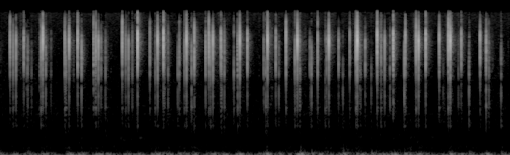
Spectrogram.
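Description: Long red almond-shaped nails scratch and tap across a round slice of solid tree trunk with its bark edge, resting on a table. A rapid run of short, dry, bright scratching clicks comes in quick bursts, each dying almost instantly, over a faint low rumble.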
